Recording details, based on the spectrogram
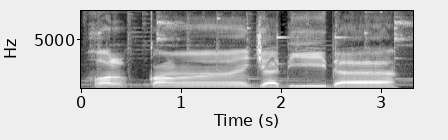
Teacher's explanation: fathah tanwin yang terdapat pada huruf qof alif bertemu dengan Jim yang menjadi salah satu huruf ikhfa sehingganya fathah tanwinnya dibaca dengan cara samar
